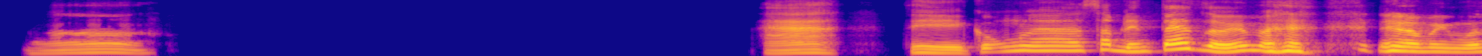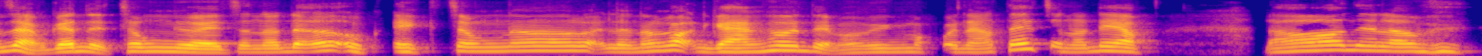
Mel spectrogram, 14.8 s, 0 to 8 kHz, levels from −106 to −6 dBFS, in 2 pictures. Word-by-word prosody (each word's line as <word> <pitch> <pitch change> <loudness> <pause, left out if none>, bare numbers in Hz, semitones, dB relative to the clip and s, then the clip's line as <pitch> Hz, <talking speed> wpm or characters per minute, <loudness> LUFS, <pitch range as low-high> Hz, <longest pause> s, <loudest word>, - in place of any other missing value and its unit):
À. 120 +2 -10 3.0
À, 120 +2 -2 0.4
thì 125 -3 -2
cũng, 175 - -5
a, 205 0 0
sắp 230 +2 -3
đến 175 0 -2
Tết 270 +5 +5
rồi 180 -7 +5
ấy 210 - +3
mà, 190 -5 +3 0.5
nên 195 +2 +3
là 185 -2 +6
mình 165 -2 -3
muốn 160 +4 -1
giảm 220 - +5
cân 170 +2 +6
để - - +1
trông 180 0 -1
người 140 -4 +4
cho 145 0 -5
nó 150 +1 -2
đỡ 175 +5 +2
ục 165 -6 -2
ịch, 165 -2 -1
trông 180 0 -3
nó, 200 +1 -1
gọi 200 - -3
là, 155 -1 -3
nó 175 +4 -3
gọn 215 -5 +2
gàng 160 +1 +3
hơn 215 0 +1
để - - -2
mà 125 +4 -8
mình 155 +1 -7
mặc 155 - -11
quần 155 - -5
áo 145 0 -2
Tết 260 - +1
cho 190 - -6
nó 155 -1 -6
đẹp. 185 -2 +3 0.6
Đó, 195 +9 +1
nên 210 -2 -2
là 180 -1 +2
mình 170 +2 -6
170 Hz, 190 wpm, -20 LUFS, 150-200 Hz, 3.0 s, là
